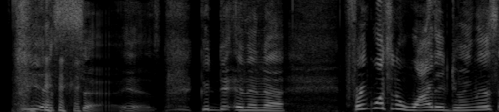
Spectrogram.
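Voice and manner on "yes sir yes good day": upper-class cartoon villain voice, posh. Discussing characters who call each other sir, mimicking them in a Disney villain upper class voice. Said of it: "it's like Disney villain upper class voice".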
